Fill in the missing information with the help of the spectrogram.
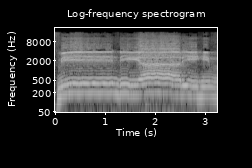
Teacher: Nak kata nun pun tidak, dal pun tidak, dengan kadar panjang dua harakat. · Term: bacaan yang samar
